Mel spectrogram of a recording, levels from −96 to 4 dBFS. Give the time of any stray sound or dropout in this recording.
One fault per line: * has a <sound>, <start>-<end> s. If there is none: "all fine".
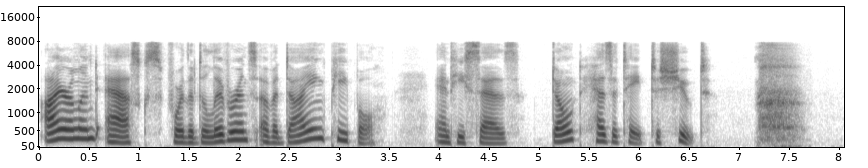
* has a breath, 7.2-7.8 s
